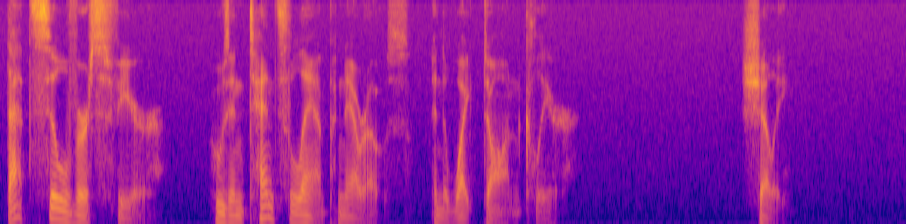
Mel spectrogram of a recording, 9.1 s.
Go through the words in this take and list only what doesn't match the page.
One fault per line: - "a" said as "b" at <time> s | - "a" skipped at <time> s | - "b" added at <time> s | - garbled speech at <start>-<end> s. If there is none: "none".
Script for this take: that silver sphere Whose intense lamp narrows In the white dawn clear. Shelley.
none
